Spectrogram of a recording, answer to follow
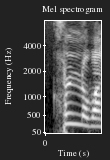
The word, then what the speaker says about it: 컬러: 다음에 이제 이번에 10번 컬러와 칼라가 있네요 자 요거는 이제 그 사각발음이에요 어로 그래서 컬러가 맞습니다 그 저기 칼라가 아니라 그래서 요거 색깔을 나타내는 컬러 요게 어 자가 맞아요 그러니까 그 요게 그러니까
